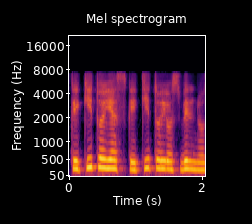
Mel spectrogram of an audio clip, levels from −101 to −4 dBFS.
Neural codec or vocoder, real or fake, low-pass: codec, 16 kHz, about 1 kbps, DyCAST, with the encoder's durations; fake; 7.2 kHz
